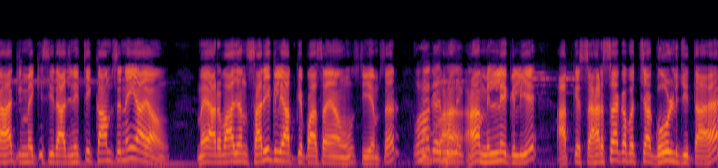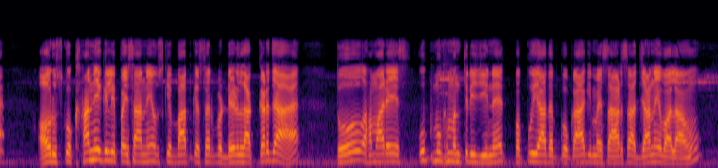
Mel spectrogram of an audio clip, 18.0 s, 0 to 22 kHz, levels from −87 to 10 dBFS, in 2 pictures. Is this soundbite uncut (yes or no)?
yes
